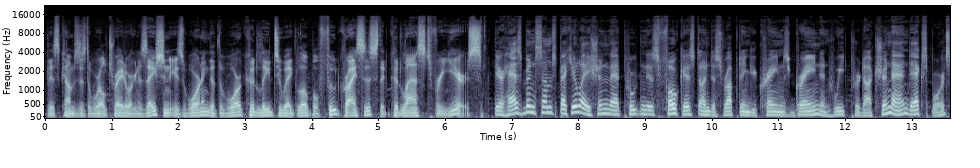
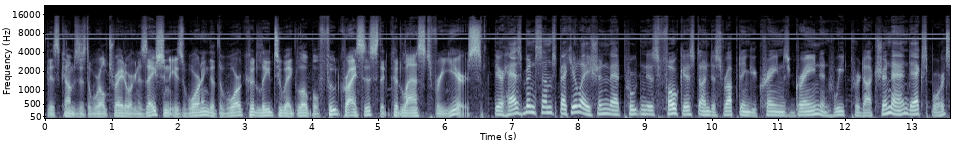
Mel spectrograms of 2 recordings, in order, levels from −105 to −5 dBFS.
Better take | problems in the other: first | high-pitched whine; loud; throughout; 6.5 kHz, 10 dB below the speech

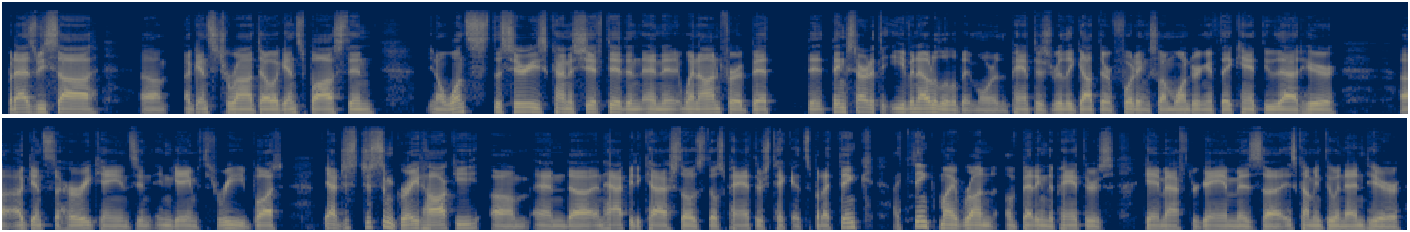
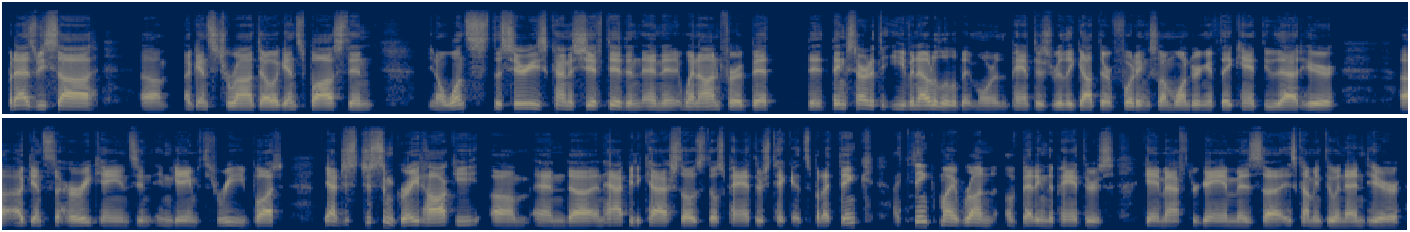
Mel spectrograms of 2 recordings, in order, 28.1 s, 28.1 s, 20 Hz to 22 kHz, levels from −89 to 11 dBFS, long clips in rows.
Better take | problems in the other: first | thin; very; fading below 350 Hz

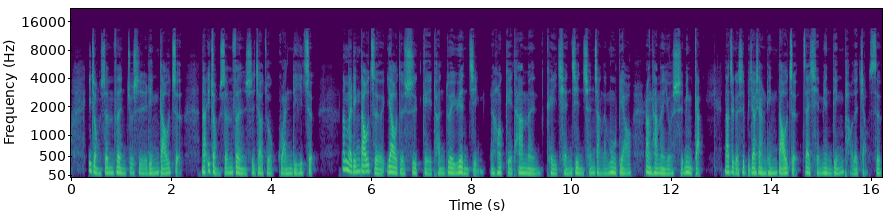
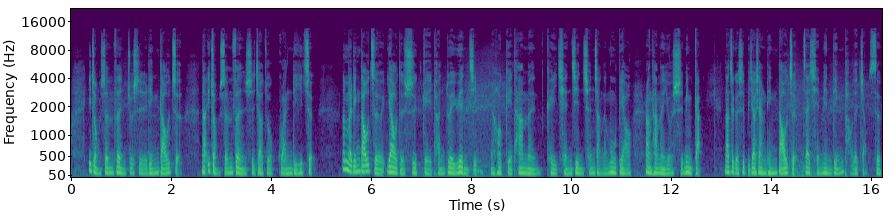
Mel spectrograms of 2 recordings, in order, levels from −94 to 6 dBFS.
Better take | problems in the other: first | wind noise on the microphone; occasional gusts; 25 dB below the speech

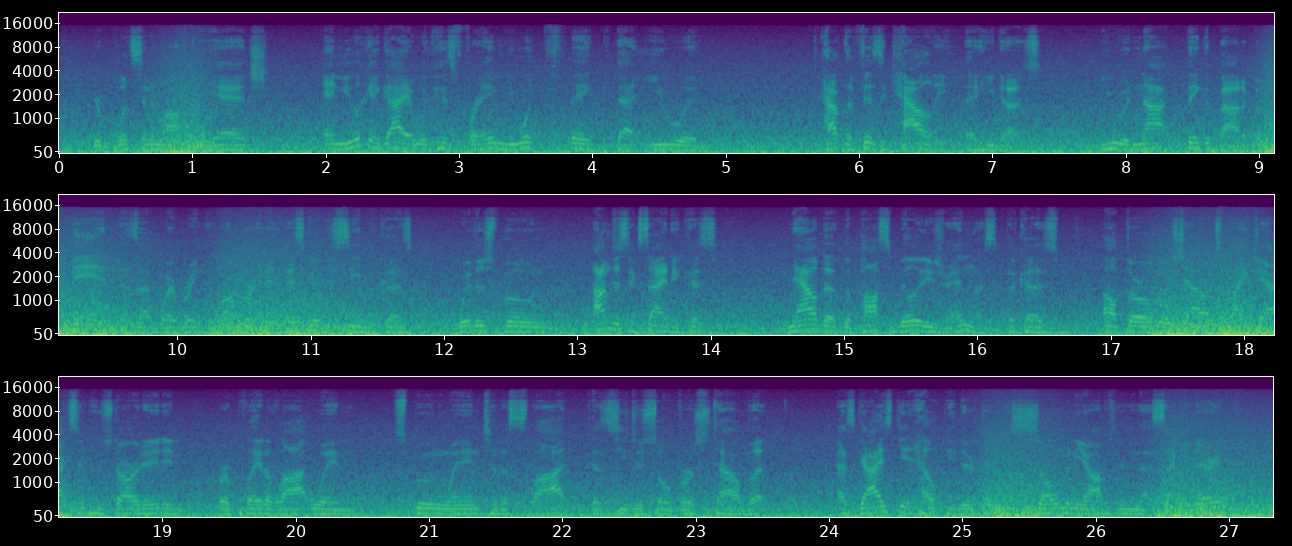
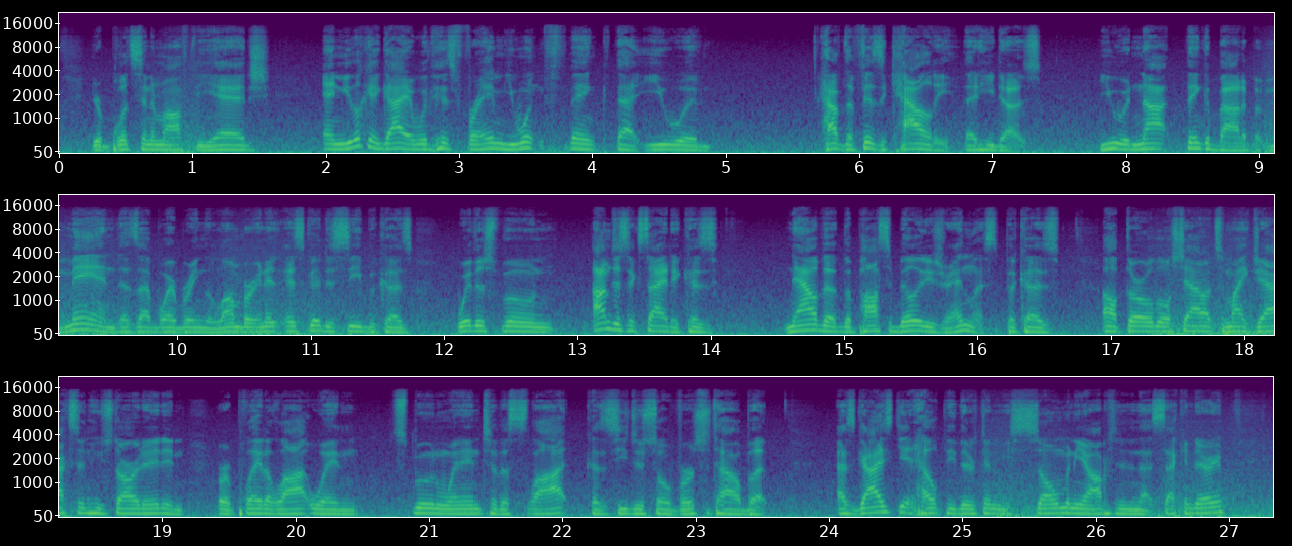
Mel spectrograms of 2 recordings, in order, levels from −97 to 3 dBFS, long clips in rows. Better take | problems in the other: second | wind noise on the microphone; heavy; 2 dB below the speech; occasional gusts in the second

